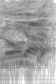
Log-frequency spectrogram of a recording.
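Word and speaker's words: Nkolombya: Ils pensent que c'est Colombiabia. Colombia. Ouais. C'est pas Colombia de la Colombie.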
